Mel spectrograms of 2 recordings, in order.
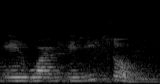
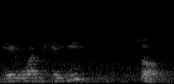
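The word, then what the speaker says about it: εὐαγγελίζω: Aquí la palabra griega es evangelizo, con Z al final, evangelizo. acento en la I y Z al final.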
